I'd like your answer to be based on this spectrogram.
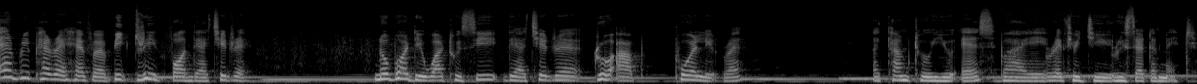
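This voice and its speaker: Over background music, a woman speaks at a fairly slow pace with a fairly low pitch and lively intonation. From Burma. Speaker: social worker. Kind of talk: interview testimony.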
